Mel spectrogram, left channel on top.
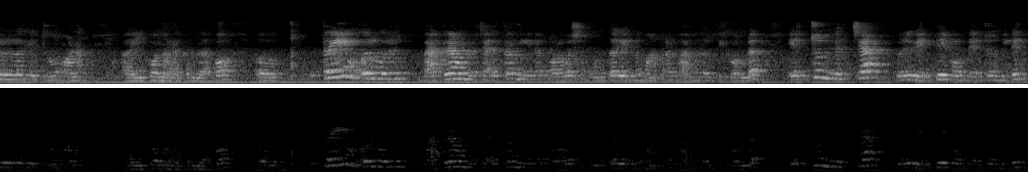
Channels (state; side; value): quieter; right; 29.3 dB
